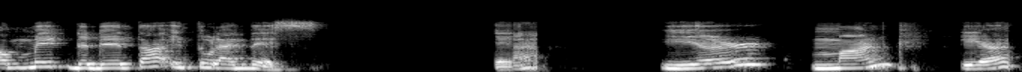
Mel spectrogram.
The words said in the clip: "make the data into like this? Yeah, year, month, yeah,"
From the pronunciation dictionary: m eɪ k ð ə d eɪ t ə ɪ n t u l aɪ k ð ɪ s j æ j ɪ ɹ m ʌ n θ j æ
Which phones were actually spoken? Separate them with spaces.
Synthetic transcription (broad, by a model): m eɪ k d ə d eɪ t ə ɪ t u l aɪ k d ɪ s j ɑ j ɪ ɹ m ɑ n t j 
